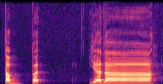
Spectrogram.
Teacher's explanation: اب تبت میں با کے اوپر تشدید ہے تو یہاں پہ ہم تھوڑا ٹھہر کر پڑھیں گے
